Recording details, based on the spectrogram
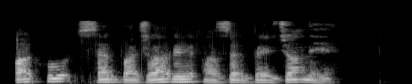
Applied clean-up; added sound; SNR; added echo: neural mask model DeepFilterNet 3.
